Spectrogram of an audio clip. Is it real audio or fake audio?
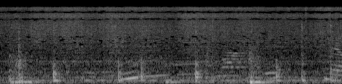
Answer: real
